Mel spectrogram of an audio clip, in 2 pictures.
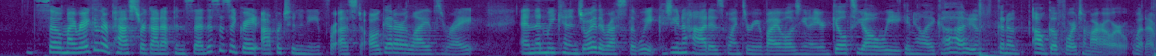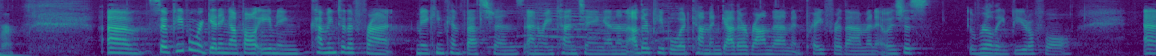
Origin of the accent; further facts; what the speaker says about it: Plain City, Ohio, United States; I was born and raised in Plain City, Ohio, in what is now a BMA church. I grew up in the country milking goats and taking piano lessons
